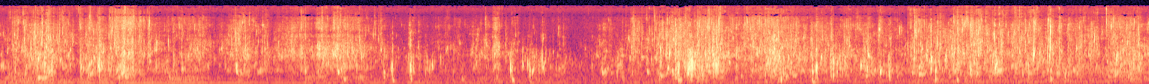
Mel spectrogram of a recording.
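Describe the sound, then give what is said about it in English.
Water trickles and burbles steadily over stones, a soft, continuous flow with small splashes and gurgles rising and falling, gentle, with no voices. “Feel the gentleness of the water's song.”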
